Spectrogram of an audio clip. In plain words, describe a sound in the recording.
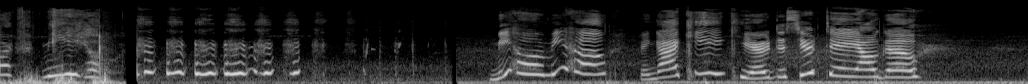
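A young woman speaks excitedly and squeals close to a phone microphone.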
